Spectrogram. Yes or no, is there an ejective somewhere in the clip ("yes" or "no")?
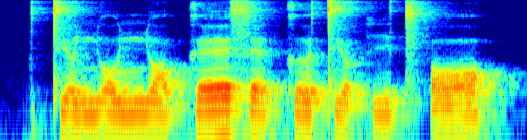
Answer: yes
